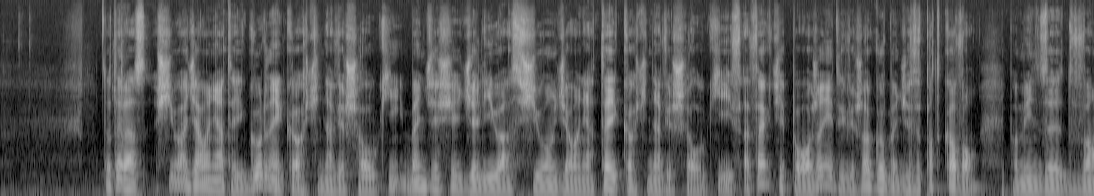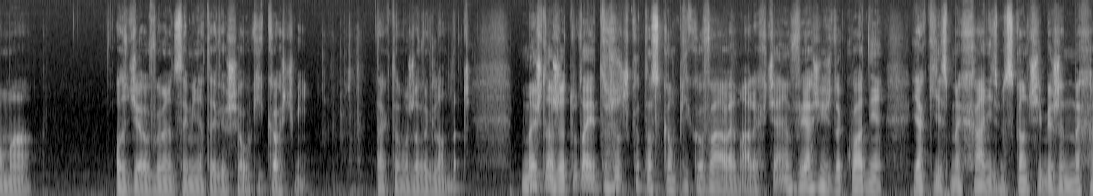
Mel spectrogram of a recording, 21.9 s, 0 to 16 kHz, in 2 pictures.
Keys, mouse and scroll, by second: 0.1 click, 1.1 Tab, 2.1 right click, 2.9 z, 4.9 right click, 7.5 right click, 9.5 r, 14.3 Escape, 15.1 scroll down 1, 15.5 shift+middle click, 16.5-16.8 shift+scroll down 1, 17.0 shift+middle click.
